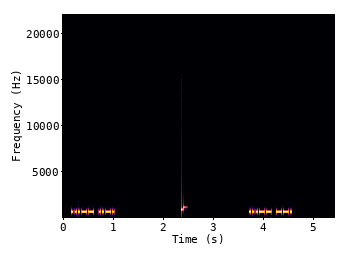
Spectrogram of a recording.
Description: Morse code, heard as a keyed tone, about 36 wpm, 700 Hz. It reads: 3F 3G
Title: Single-Letter Single-Number 35wpm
